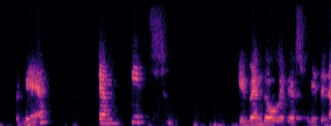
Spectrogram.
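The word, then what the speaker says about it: 鉛筆: Next, pencil in Japanese is empitsu. Again, empitsu. Even though it is written as empitsu, we should read it and pronounce it as empitsu, pencil.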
